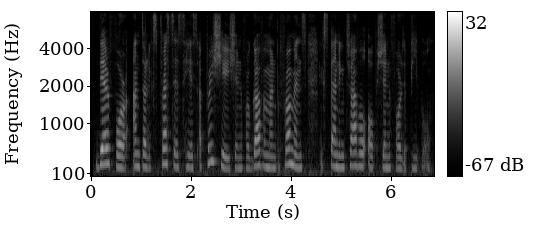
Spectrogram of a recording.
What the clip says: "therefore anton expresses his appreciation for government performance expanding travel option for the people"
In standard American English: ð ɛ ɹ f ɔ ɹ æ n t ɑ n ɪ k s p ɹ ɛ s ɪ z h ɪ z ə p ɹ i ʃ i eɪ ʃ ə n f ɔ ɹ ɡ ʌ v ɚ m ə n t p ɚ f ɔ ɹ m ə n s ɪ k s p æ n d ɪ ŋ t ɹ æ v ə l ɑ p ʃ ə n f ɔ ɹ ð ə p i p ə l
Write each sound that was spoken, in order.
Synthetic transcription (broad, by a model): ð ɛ ɹ f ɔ ɹ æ n t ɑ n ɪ k s p ɹ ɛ s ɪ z h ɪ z ə p ɹ i ʃ i eɪ ʃ ə n f ɔ ɹ ɡ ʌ v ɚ m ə n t p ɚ f ɔ ɹ m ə n s ɪ k s p æ n d ɪ ŋ t ɹ æ v ə l ɑ p ʃ ə n f ɔ ɹ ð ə p i p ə l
